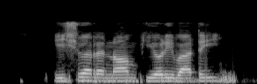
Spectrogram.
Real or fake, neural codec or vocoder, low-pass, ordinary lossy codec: real; none; 7.2 kHz; Opus, 24 kbps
